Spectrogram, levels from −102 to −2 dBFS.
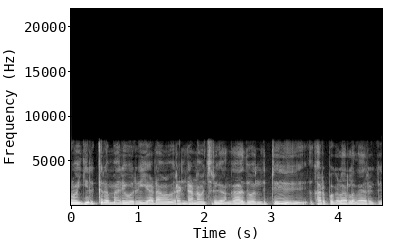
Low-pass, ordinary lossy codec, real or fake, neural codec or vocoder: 7.2 kHz; none; real; none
